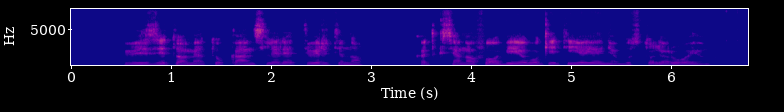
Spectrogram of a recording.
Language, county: Lithuanian, Kaunas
